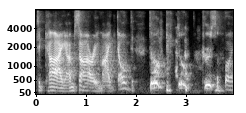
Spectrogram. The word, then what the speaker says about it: Takei: And one of the ones, oh yes, I keep forgetting to pronounce it Takai.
